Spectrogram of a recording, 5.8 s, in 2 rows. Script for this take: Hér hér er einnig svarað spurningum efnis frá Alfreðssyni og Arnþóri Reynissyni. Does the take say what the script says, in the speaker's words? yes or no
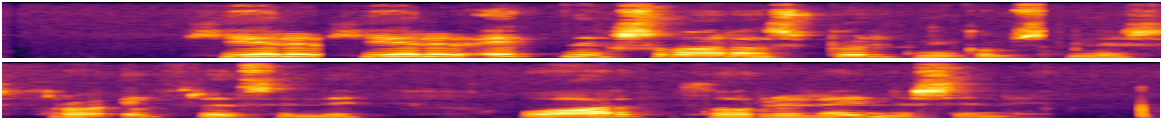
yes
